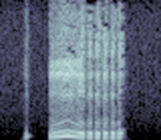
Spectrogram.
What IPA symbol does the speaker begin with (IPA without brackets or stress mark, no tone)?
ʔ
